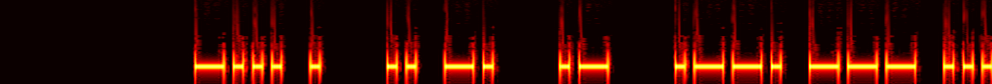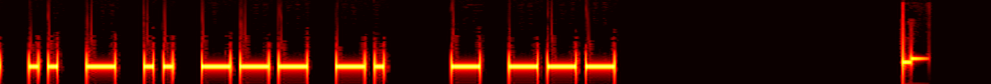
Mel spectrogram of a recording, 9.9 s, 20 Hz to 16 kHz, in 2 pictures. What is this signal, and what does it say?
Morse code, heard as a keyed tone, about 25 wpm, 700 Hz. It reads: BE IN A POSITION TO
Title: Sets of 5 Words Encore2 25wpm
